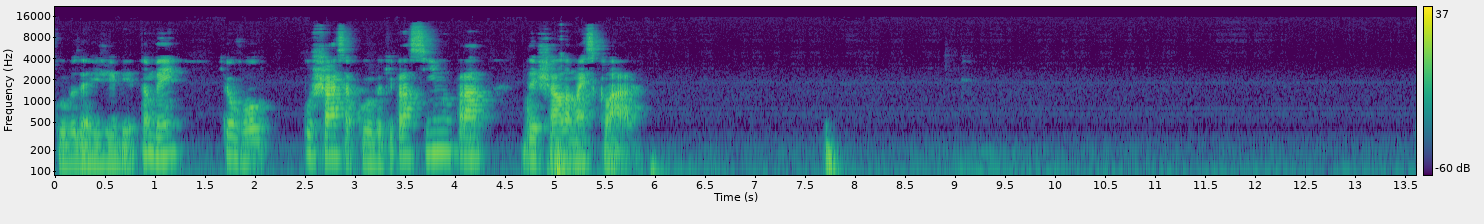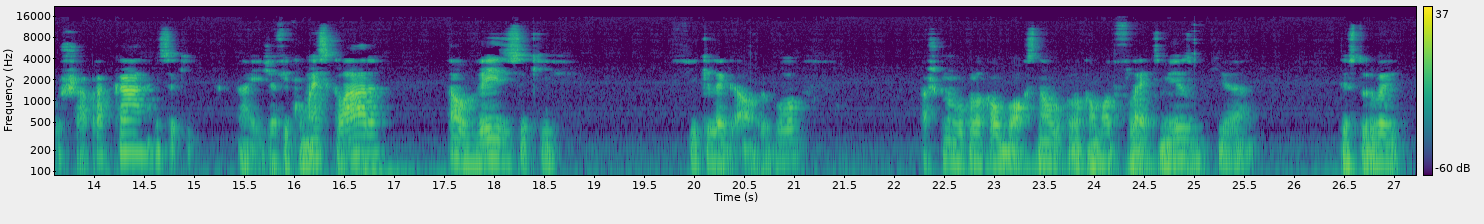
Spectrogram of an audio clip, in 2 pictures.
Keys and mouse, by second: 9.8 click, 16.8 middle click, 18.9 ctrl+middle click, 23.0 click.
